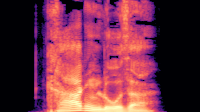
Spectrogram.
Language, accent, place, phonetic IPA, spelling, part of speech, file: German, Germany, Berlin, [ˈkʁaːɡn̩loːzɐ], kragenloser, adjective, De-kragenloser.ogg
- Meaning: inflection of kragenlos: 1. strong/mixed nominative masculine singular 2. strong genitive/dative feminine singular 3. strong genitive plural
